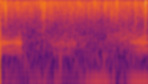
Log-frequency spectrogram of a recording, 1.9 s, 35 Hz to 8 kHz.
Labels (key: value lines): label: biophony, croak
recorder: SoundTrap 500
